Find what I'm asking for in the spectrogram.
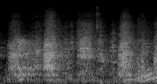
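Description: A male dog pants rapidly, a steady rhythm of breathy huffs in quick succession, with no other sounds around it.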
